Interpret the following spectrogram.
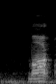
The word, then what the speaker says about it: Mach: you know thinking about Mach One you say mac one I say Mach One it's the European North American potato potato sort of pronunciation I think but um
